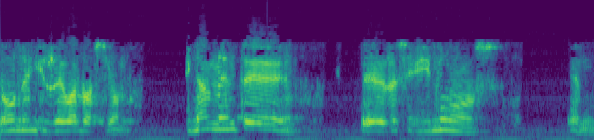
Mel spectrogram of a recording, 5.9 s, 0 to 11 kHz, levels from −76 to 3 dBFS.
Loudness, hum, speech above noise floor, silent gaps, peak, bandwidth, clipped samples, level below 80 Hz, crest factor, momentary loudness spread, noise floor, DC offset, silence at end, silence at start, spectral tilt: -15 LUFS; none; 30 dB; none; 0 dBFS; 6.4 kHz; under 0.1%; -50 dBFS; 16 dB; 14 LU; -46 dBFS; under 0.1%; 0 s; 0 s; -4.5 dB/octave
